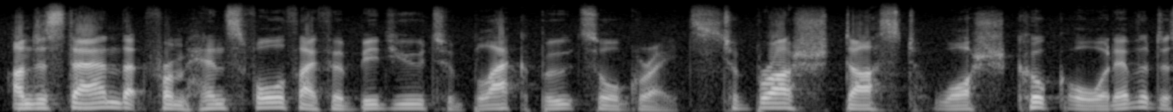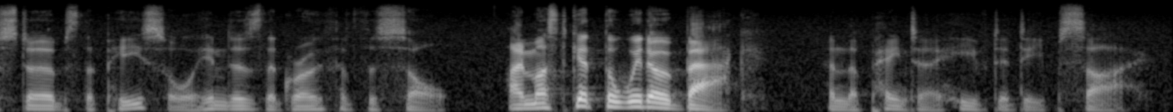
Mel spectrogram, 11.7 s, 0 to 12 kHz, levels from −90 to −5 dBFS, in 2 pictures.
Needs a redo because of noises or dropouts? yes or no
no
